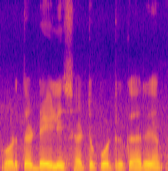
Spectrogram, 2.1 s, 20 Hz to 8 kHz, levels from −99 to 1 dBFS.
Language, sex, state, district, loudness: Tamil, male, Tamil Nadu, Kanyakumari, -14 LUFS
